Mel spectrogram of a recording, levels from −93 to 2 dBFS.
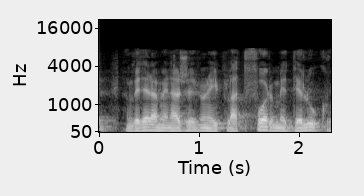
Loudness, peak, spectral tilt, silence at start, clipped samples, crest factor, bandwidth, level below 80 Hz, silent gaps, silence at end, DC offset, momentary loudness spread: -20 LUFS; -4 dBFS; -7.5 dB/octave; 0 s; under 0.1%; 16 dB; 7.6 kHz; -40 dBFS; none; 0 s; under 0.1%; 4 LU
